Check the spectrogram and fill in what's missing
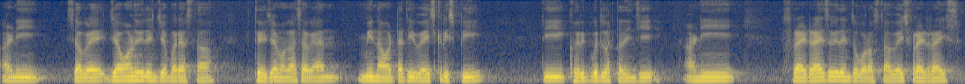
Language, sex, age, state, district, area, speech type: Goan Konkani, male, 18-30, Goa, Bardez, urban, spontaneous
